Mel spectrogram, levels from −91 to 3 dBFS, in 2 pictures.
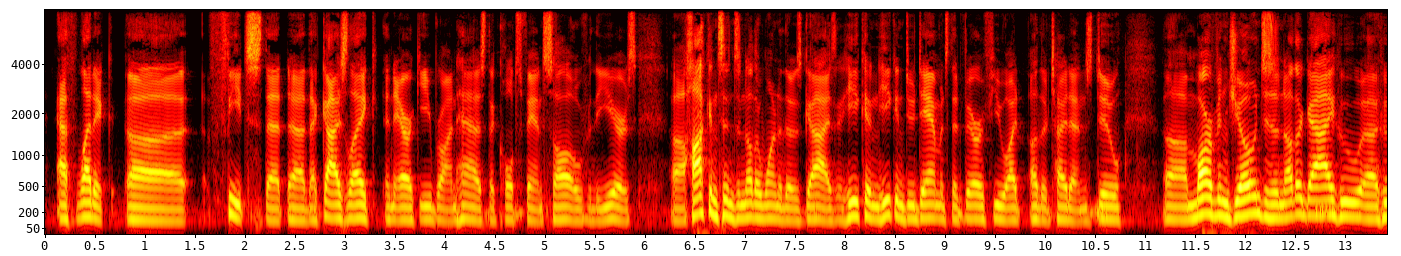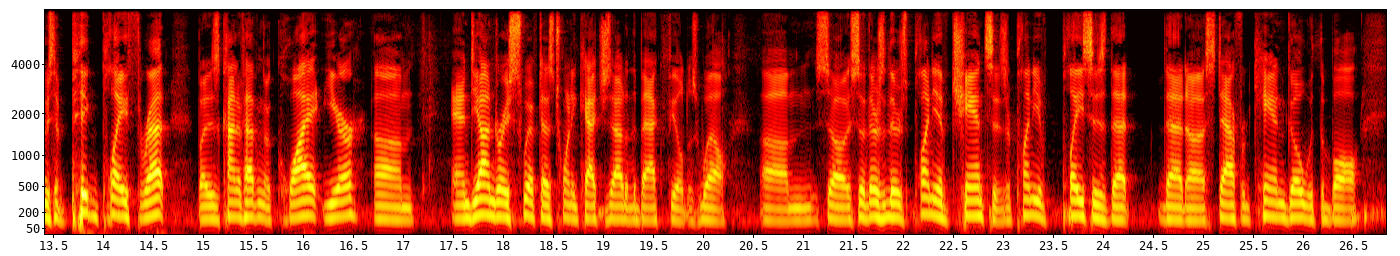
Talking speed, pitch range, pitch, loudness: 210 wpm, 125-150 Hz, 135 Hz, -23 LUFS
